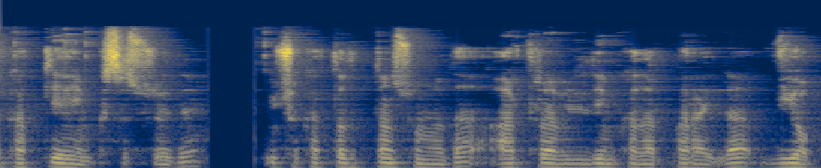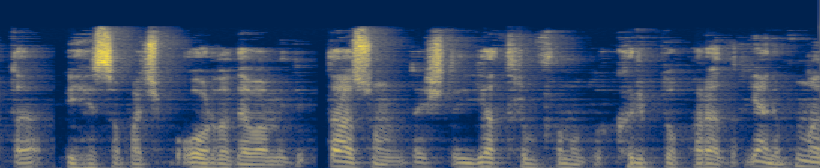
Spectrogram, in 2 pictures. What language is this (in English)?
Turkish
